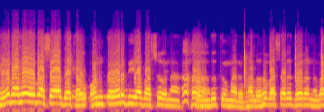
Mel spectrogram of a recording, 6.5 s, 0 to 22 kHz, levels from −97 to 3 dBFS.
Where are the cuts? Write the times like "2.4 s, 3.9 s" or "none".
none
